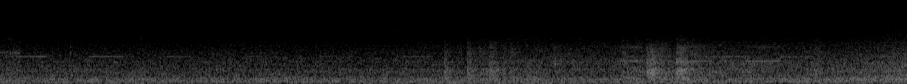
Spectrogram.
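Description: A Disneyland monorail passes at a distance, a faint continuous rumble on the rails blended with outdoor ambient noise and light wind, swelling slightly toward the end.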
